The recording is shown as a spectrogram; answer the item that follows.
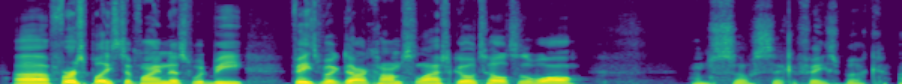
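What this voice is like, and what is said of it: Congested, hoarse, partly lost voice. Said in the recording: “still recovering my voice. It's not fully back yet ... I'm getting over a cold. I'm still a little congested ... got the little sore throat and kind of losing my voice a little”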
